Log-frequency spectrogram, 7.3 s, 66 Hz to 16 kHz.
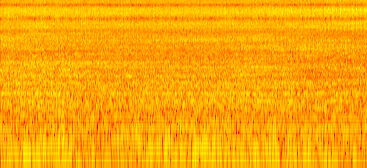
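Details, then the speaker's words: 2003 Honda Element warmed to operating temperature after valve clearance adjustment (exhaust valves were too tight, causing rough idle, stalling and P0301 misfire): steady smooth idle with no stumble or dropouts; manifold pressure reading lower. "all right cars warmed up operating temp the idle's no longer rough"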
